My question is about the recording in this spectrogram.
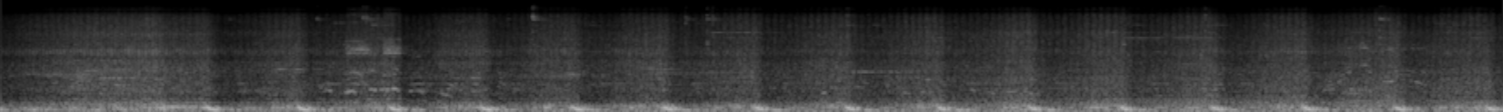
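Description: Loud bass-heavy dance music from a truck-mounted DJ sound system: a steady, heavy bass beat, with crowd voices over it.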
